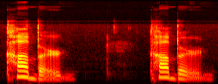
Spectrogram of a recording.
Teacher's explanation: say cupboard so you don't think about the p at all you just close your lips cup and then you make the b and instead of bored it's reduced down to just er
